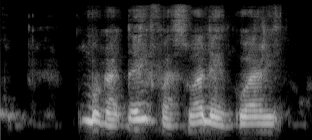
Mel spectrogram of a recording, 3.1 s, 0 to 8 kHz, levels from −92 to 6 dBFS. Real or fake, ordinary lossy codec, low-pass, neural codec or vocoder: fake; AAC, 32 kbps; 7.2 kHz; codec, 16 kHz, 4.8 kbps, FACodec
